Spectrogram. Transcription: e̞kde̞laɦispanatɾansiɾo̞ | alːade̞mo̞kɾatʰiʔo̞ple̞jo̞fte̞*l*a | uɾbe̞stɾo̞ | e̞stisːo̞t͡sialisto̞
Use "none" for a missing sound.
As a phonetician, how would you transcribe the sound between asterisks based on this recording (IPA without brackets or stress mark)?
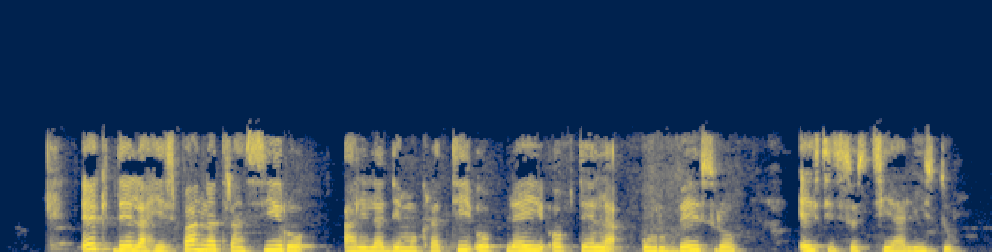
l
